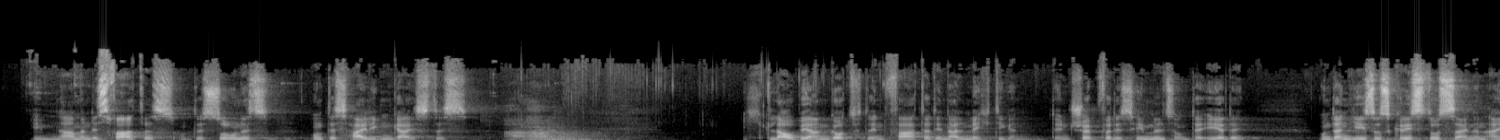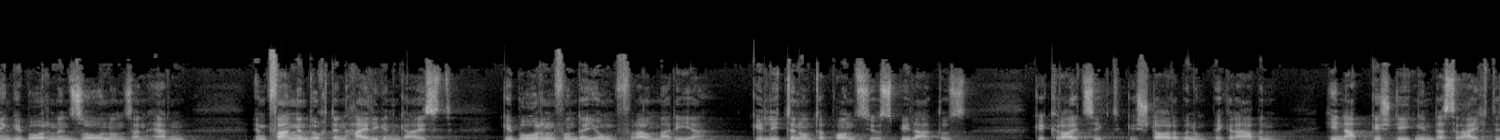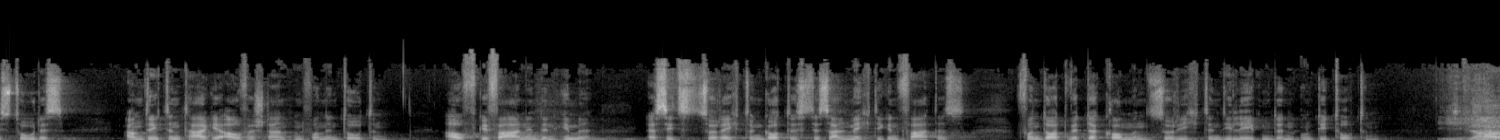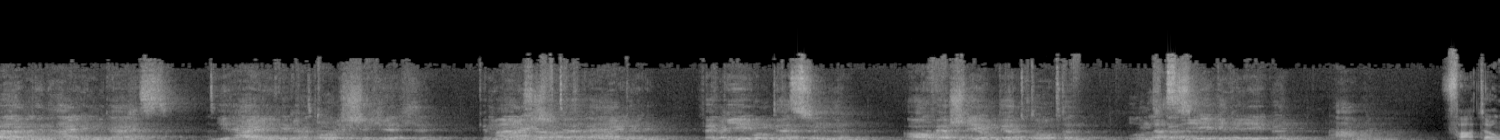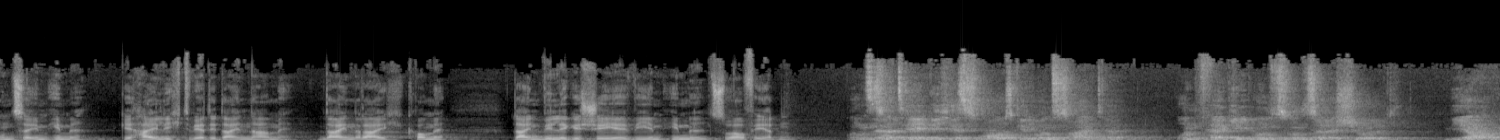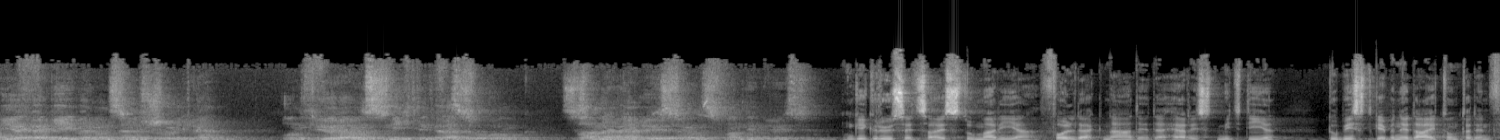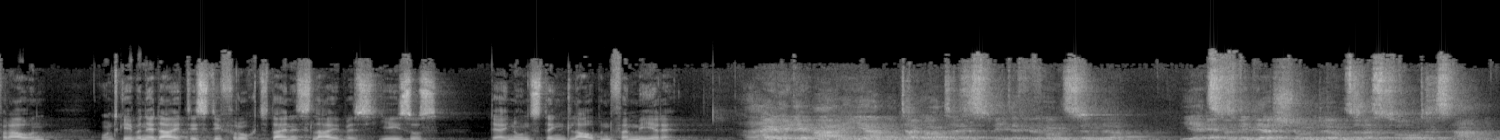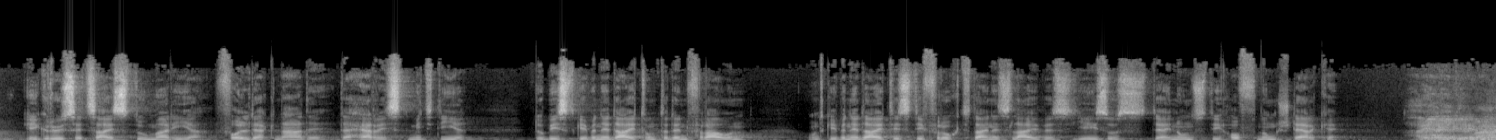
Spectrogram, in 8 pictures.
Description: Aufgezeichnet wurde das Rosenkranzgebet in der Katharinenkapelle des Priesterseminars der päpstlichen Hochschule in Heiligenkreuz (Österreich).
